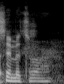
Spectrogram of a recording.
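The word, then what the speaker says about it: Scimitar: called the skar is that what how you pronounce it but simitar simitar yeah so it's I think it's all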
